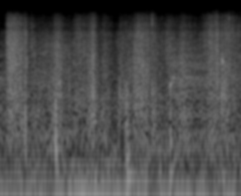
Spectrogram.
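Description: Footsteps walking through deep, dry fallen leaves on a forest floor, a step about every half second.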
